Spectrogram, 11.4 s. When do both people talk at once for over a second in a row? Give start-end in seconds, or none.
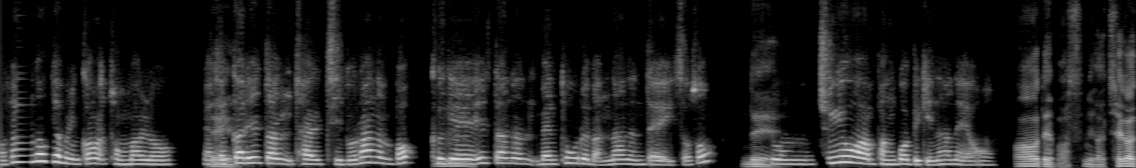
none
